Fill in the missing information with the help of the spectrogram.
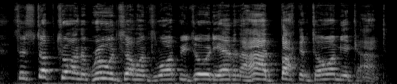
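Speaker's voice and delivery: enraged tirade aimed at bullying cops; furious yell. Real, not acted. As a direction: tear into the officers at full volume. Berating police officers.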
